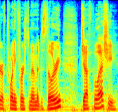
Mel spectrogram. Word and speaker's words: Palleschi: owner and operator of 21st Amendment Distillery Jeff paleschi how are you good man the first question I have for you is did I pronounce that right yes okay so you got it most people say don't they either ones yeah all right yeah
